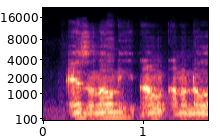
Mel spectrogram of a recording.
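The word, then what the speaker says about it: Anzalone: Analone. Analone.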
